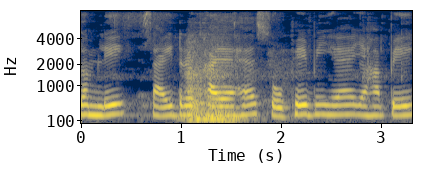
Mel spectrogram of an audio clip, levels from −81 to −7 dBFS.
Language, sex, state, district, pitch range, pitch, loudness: Hindi, female, Chhattisgarh, Raipur, 195-210 Hz, 200 Hz, -16 LUFS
